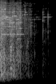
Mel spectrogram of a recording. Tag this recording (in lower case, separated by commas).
glass, shatter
